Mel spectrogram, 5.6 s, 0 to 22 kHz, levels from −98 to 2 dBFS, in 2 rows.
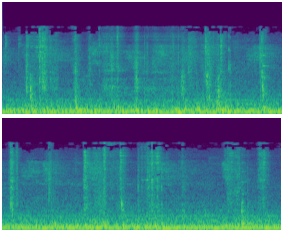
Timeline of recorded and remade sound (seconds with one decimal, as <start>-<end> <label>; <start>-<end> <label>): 0.0-1.0 recorded; 1.0-1.8 remade; 1.8-5.6 recorded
